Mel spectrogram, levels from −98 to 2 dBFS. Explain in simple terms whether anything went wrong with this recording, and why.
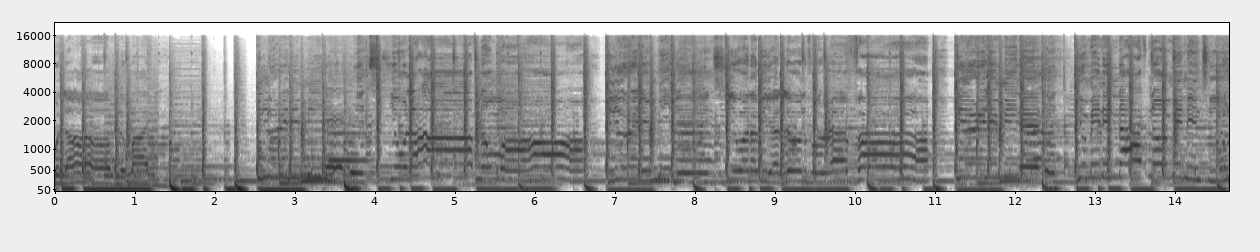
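From about 3.77 s to the end, there's pre-emphasis left on: the treble boost was never undone, so everything turns thin, bright and hissy.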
